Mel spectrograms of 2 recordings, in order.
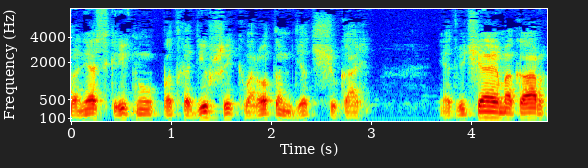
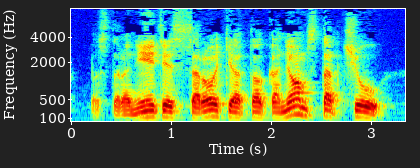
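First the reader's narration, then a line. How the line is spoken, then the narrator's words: Playful shout. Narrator (Russian): шутливо крикнул Макар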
